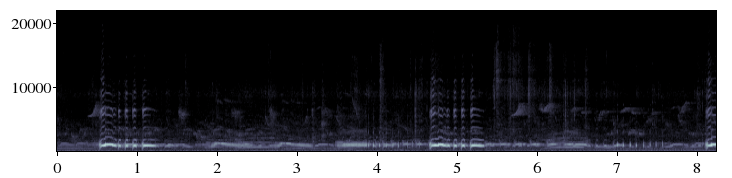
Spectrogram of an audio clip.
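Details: Strong-voiced local zebra dove from Indonesia, singing to stimulate quiet doves. Soft arched coos alternate with loud rapid rattling bursts ending in a bright note, repeated about every four seconds.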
